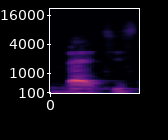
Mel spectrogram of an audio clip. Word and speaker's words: Baptiste: Et vous avez vu, dans le prénom Baptiste, la syllabe ba, elle s'écrit B-A-P avec un P muet qui ne fait pas de son.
